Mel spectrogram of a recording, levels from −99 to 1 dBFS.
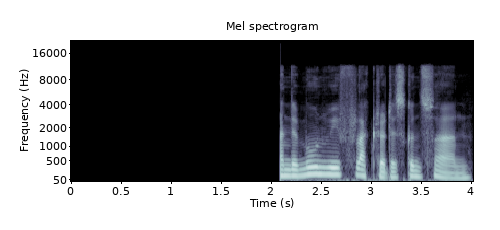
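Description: The input feeding the recorder was likely cut off or muted from the very start, and the recorder kept writing silence until the signal returned at about 2.09 s. This is an audio dropout to silence: the first two seconds of the speech clip are dead silence with no room tone or hiss at all, and the speech then comes in abruptly mid-flow, with whatever preceded it lost.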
